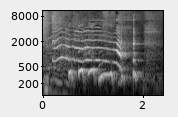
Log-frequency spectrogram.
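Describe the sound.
A person lets out a drawn-out, wavering meow-like wail, imitating a cat, followed by a brief sharp click and a faint trailing breath; loud.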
